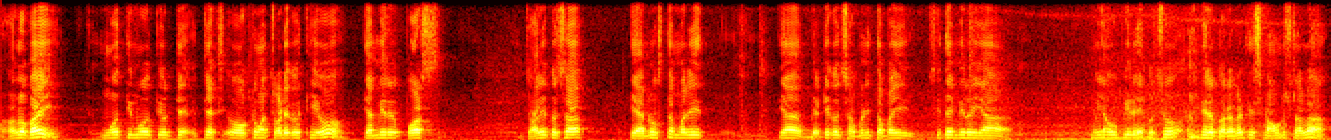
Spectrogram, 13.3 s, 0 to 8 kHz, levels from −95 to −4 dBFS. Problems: background sounds at intervals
